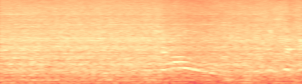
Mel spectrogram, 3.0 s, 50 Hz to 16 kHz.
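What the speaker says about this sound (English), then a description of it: "This engine runs the endless wire that you see here that pulls the train to the top." Steady broadband machinery roar fills the engine room of a 104-year-old wooden roller coaster at Tivoli Gardens, the engine driving an endless lift wire; a constant mechanical drone with a faint rising whine partway through, loud and close.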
